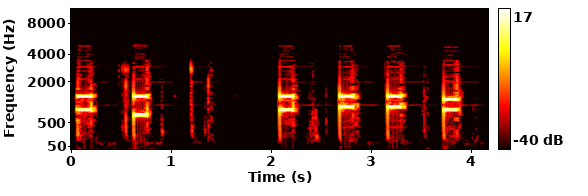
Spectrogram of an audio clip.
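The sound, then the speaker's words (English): Telephone keypad tones entering a subscriber PIN on a conference-call line: six clear two-tone beeps, two quick ones, then a pause and four more at an even pace, each short and loud. “Please enter your subscriber PIN followed by the pound sign.”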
